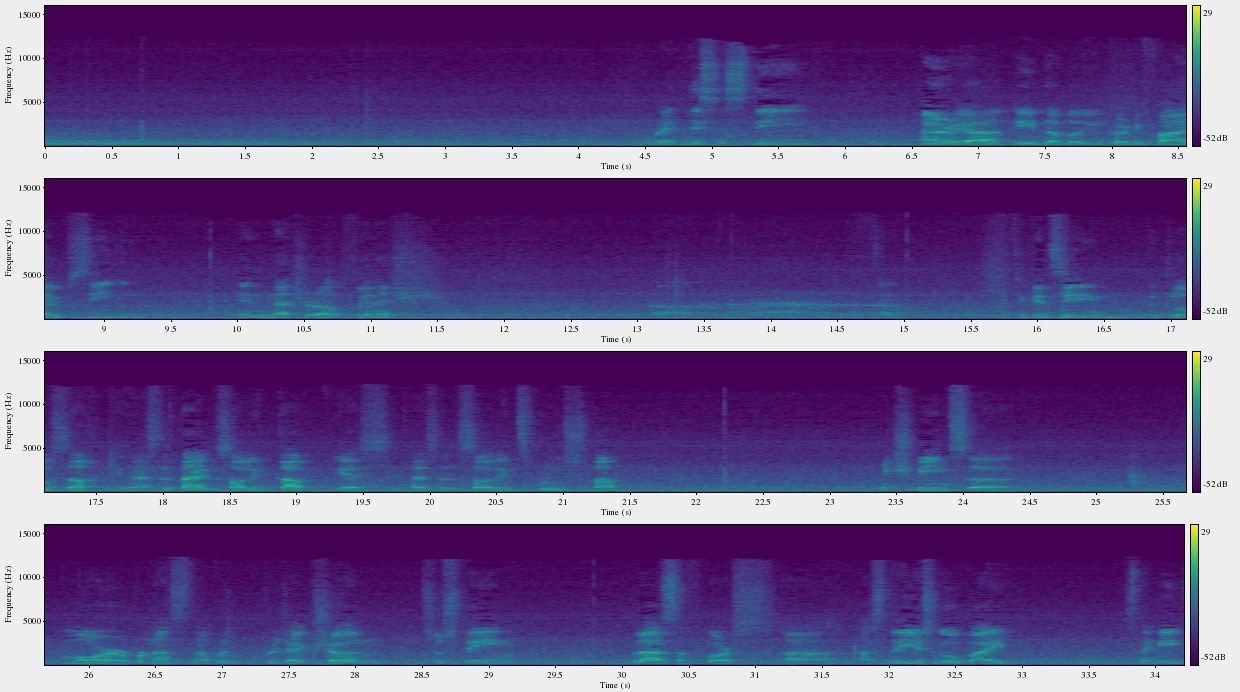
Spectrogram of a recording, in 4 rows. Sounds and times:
Speech: 4.5s - 5.8s, 6.6s - 9.4s, 10.0s - 11.6s, 13.1s - 13.6s, 14.8s - 15.0s, 15.7s - 21.5s, 23.4s - 24.4s, 25.8s - 29.3s, 30.1s - 33.0s, 33.8s - 34.2s.

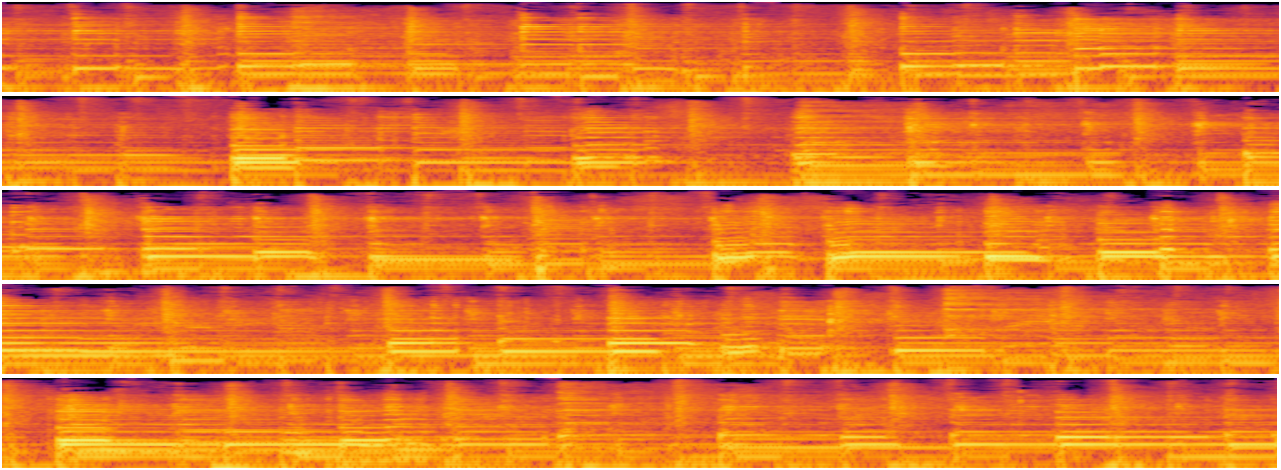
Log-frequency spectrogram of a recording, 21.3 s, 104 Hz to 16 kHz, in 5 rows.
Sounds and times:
Flamenco: 0.0s - 21.2s
Guitar: 0.0s - 21.2s
Ukulele: 0.0s - 21.2s.

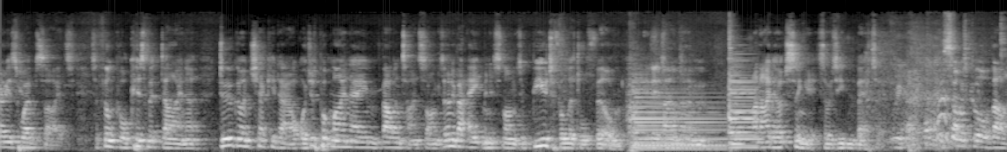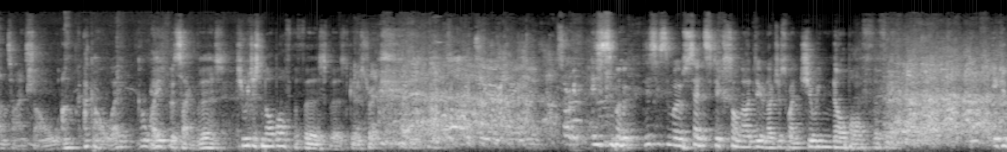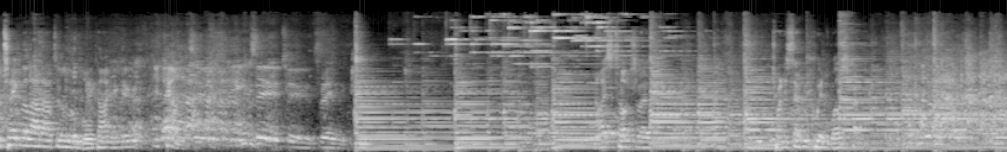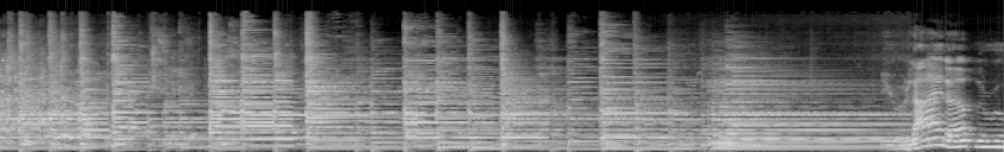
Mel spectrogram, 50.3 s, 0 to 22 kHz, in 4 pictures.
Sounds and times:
Speech: 0.0s - 8.8s, 9.4s - 17.4s, 19.5s - 23.7s, 25.0s - 29.6s, 32.6s - 33.4s, 34.6s - 36.0s, 48.8s - 50.3s
Inside, large room or hall: 0.0s - 50.3s
Music: 7.8s - 9.8s, 29.6s - 49.4s.

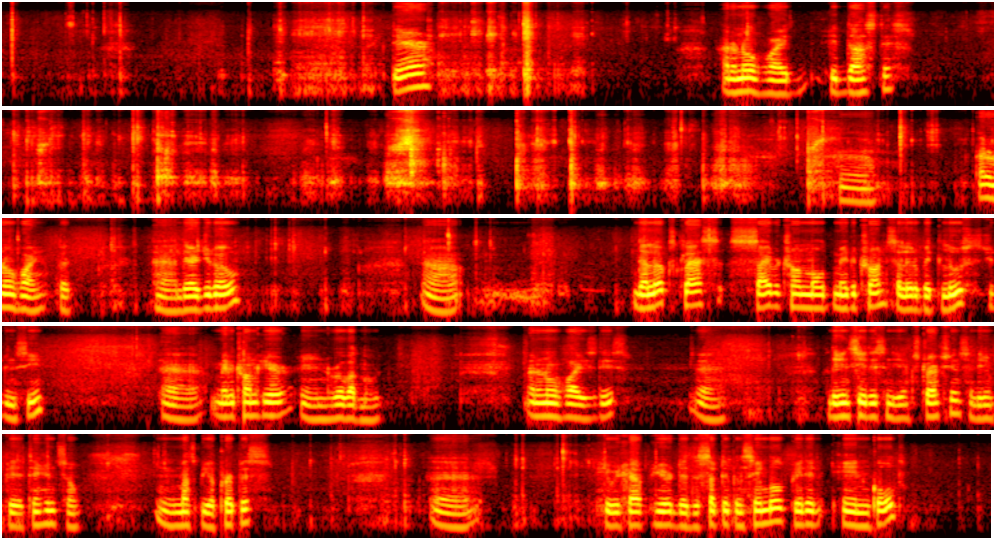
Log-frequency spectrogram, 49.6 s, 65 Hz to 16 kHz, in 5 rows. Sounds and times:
Inside, small room: 0.0s - 49.5s.

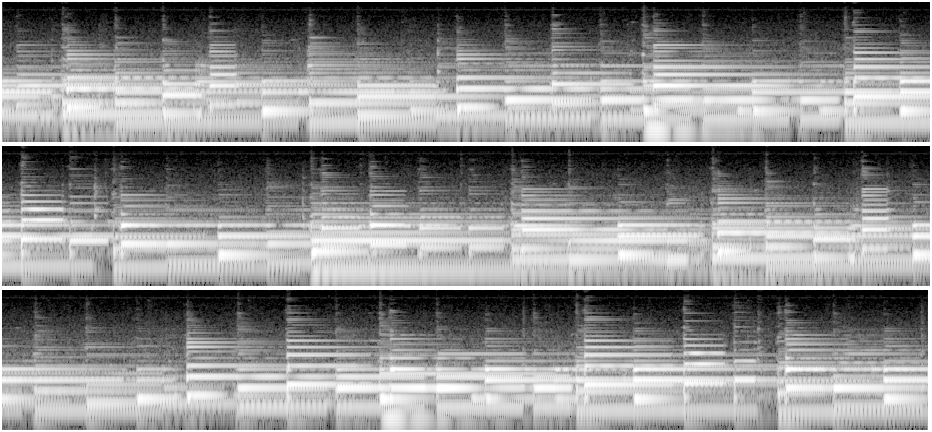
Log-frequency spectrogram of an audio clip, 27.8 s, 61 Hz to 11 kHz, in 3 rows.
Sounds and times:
Acoustic guitar: 0.0s - 27.8s
Strum: 0.0s - 27.8s.

